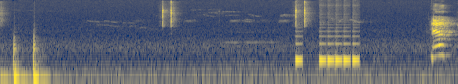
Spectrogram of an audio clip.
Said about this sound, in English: We should knock anyway.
